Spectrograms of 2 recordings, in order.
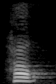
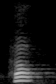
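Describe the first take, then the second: The two takes are said the same way.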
